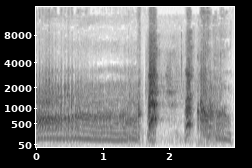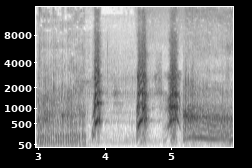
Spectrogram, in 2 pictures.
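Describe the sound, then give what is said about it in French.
A dog barks furiously in a garden, giving several sharp, loud barks spaced irregularly over a low, continuous background. “un aboiement furieux se fit entendre dans les profondeurs du jardin. Et tout de suite, le bruit de cet aboiement se rapprocha avec une extrême rapidité.”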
